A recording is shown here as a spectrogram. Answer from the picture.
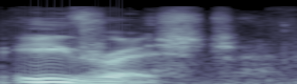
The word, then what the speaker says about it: Everest: Mount Everest was named after a man who actually pronounced his name Everest.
